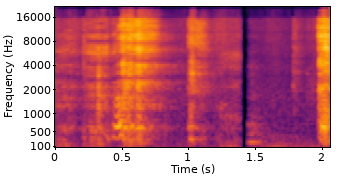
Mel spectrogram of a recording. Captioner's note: cough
